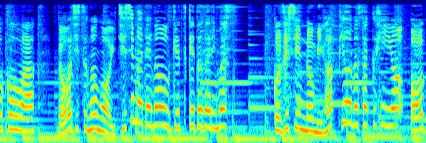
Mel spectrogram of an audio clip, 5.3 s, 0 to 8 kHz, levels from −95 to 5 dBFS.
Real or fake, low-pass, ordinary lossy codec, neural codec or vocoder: real; 7.2 kHz; MP3, 48 kbps; none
